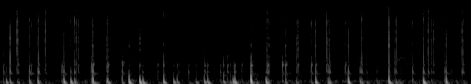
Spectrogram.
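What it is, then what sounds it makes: Plastic cling film roll. Long red acrylic nails tap and scratch a long, cylindrical roll of clear plastic cling film held horizontally, at one point close to the microphone. A quick, uneven run of soft, dull taps with brief scratchy swipes, weighted toward the low end, each dying away almost at once.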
